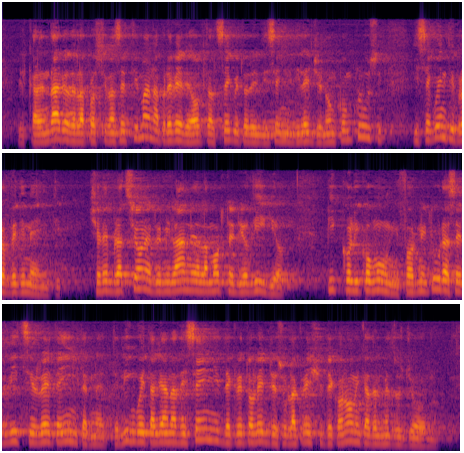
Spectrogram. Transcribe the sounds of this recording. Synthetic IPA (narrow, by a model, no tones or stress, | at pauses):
ilkalend̪aːɾjod̪elːapɾɔsːimaset̪ːimaːnapɾɛvɛːd̪eɔlt̪ɾealsɛːɡwit̪od̪ejd̪izɛɲːid̪ilɛd͡ʒːɪnoŋkoŋkluːsiː | seɡwɛnt̪ipɾɔvːed̪imɛnt̪i | t͡ʃelebɾat̪sːjɔːned̪uemiːlaanːid̪elːamɔrt̪ed̪iɔviːd̪eo | pikːolikomuːnifornit̪uːɾaservit̪sːirːɛːt̪eint̪ernet̪ːliŋɡwait̪aljaːnad̪ejsɛɲːid̪ɛkɾɛːt̪olɛd͡ʒːesulːakɾɛʃːit̪aekɔnɔːmikad̪elmɛd̪zːod͡ʒornʊ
